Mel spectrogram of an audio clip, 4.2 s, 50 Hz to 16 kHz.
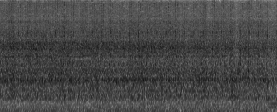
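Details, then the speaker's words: Fiat Palio with GM engine (title says 1.8; 1.6 also mentioned), misfiring with check-engine light after refueling, fuel already replaced; rough uneven idle with steady rumble, misfire on cylinder 2 after plug lead and coil tested fine; injector feed weak, likely failed injector. "Então já identificamos que o problema está no segundo cilindro"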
